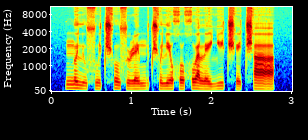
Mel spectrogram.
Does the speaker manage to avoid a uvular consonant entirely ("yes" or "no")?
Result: no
